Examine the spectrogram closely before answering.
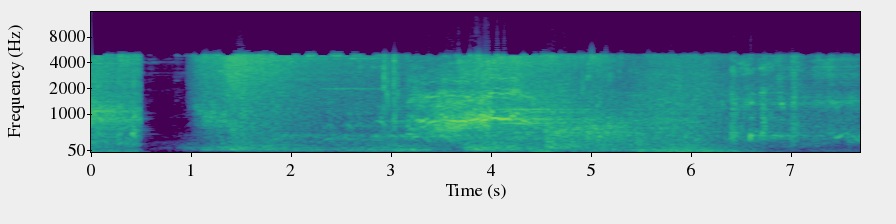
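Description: Water bubbles and churns in a low, muffled rush.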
